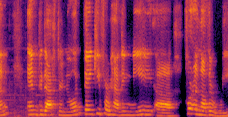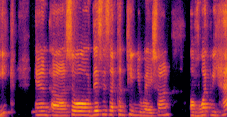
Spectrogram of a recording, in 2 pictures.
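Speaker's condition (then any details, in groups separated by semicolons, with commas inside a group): No condition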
